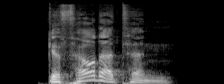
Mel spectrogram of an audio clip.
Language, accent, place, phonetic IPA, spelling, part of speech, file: German, Germany, Berlin, [ɡəˈfœʁdɐtn̩], geförderten, adjective, De-geförderten.ogg
- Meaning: inflection of gefördert: 1. strong genitive masculine/neuter singular 2. weak/mixed genitive/dative all-gender singular 3. strong/weak/mixed accusative masculine singular 4. strong dative plural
